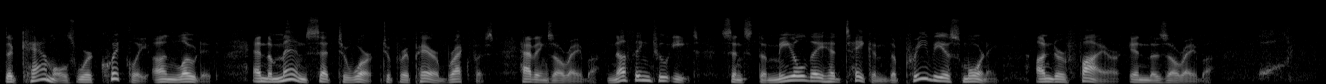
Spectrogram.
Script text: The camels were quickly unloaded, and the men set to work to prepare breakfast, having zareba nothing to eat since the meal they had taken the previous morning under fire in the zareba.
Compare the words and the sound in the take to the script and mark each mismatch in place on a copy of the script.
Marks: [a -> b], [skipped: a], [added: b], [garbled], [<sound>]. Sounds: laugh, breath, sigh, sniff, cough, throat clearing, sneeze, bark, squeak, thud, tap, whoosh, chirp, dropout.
The camels were quickly unloaded, and the men set to work to prepare breakfast, having zareba nothing to eat since the meal they had taken the previous morning under fire in the zareba. [throat clearing]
